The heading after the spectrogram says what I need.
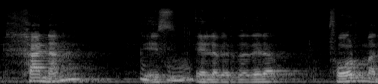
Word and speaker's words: Hanan: Y Hanan, que es la verdadera forma de pronunciar, chac, Hanan, Ok.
